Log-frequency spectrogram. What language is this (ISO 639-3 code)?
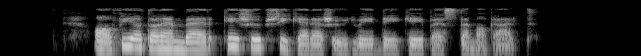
hun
